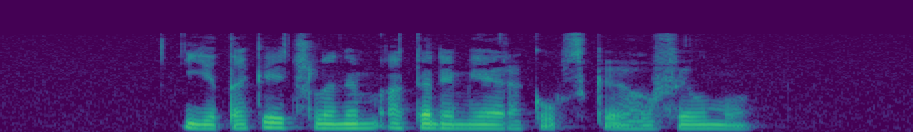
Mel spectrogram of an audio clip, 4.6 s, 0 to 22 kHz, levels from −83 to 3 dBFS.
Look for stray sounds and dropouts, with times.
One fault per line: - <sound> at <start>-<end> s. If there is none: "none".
none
